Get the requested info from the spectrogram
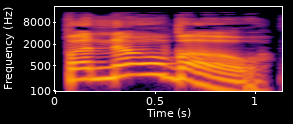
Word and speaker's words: bonobo: The first O is not stressed like that. It's bonobo. – No, my emphasis is on the second syllable.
